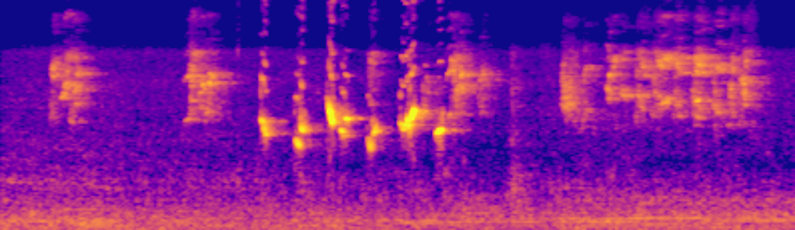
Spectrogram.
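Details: Female greater green leafbird singing in the morning, used to lure males: bursts of high, scratchy chattering alternate with a run of sharp, bright whistled chirps and slurred notes, repeated rapidly, over a faint low hum.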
